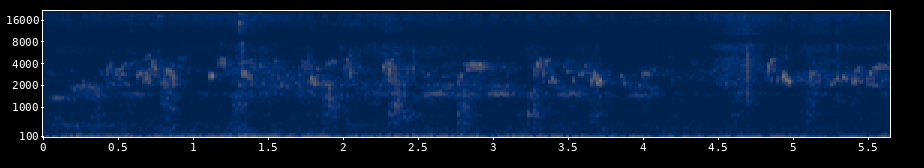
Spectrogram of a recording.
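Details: Sparrows chirping: a quiet, steady scatter of short, high chirps runs through the whole stretch, with a low, constant hum underneath.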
